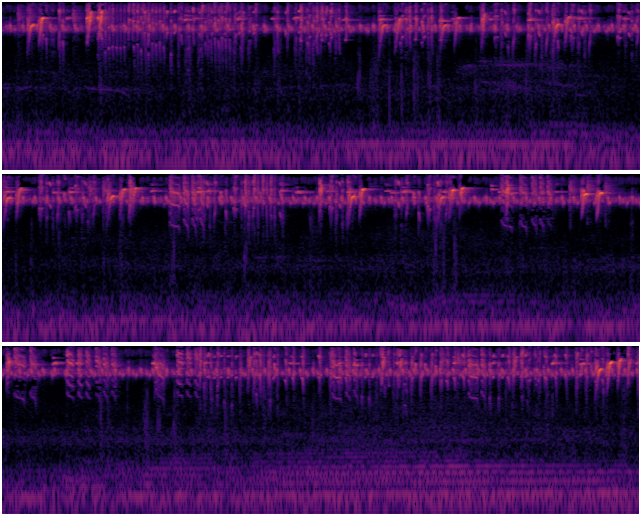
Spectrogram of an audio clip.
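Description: Sunbirds chirping and twittering: a dense, unbroken stream of quick, high-pitched notes.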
